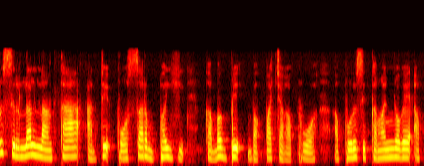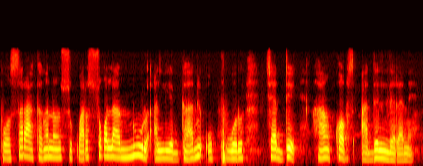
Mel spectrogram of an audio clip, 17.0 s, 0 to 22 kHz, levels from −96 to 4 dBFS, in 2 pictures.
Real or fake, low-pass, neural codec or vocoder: fake; 7.2 kHz; codec, 16 kHz, 8 kbps, FunCodec, trained on Chinese and English, 25 frames a second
